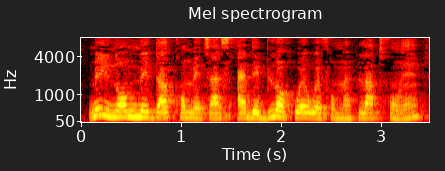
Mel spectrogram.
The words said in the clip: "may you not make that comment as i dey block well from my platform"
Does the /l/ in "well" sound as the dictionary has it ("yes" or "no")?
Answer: no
